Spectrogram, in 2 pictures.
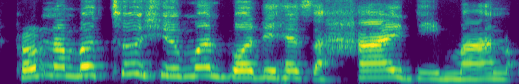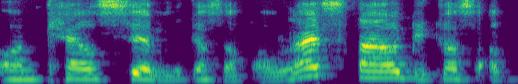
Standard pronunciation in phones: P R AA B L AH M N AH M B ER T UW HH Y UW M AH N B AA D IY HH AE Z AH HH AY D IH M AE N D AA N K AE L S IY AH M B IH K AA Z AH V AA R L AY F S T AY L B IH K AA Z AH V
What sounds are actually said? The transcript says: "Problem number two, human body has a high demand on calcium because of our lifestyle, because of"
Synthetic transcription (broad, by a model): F R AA M N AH M B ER T UW HH Y UW M AH N B AA D IY HH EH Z AH HH AY D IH M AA N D AA N K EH L S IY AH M B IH K AA S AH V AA W L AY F S T AY L B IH K AA S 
